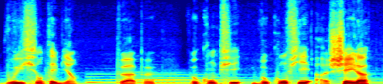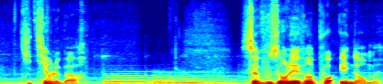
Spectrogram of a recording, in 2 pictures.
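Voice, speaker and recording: A man's voice: on the low side, sing-song, a little slow, pauses often, darkish tone, soft background music. A man playing a video game on stream, reading its story text aloud and adding casual, crude asides. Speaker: let's play streamer.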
